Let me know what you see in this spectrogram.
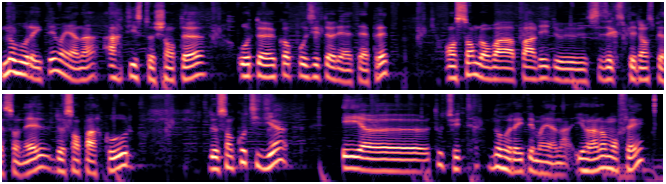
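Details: Adult male speaker; normal speech.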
